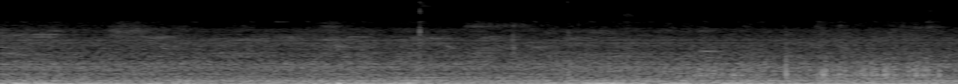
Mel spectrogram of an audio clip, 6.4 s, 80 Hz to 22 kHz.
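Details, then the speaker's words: LG 8,000 BTU room air conditioner, old unit removed from the wall years ago, on highest fan setting: low steady compressor buzz under the fan's airy rush, even and unchanging, heard just as the compressor kicks on; normal running. "Hear that buzzing? Okay, this is the loudest little sound, guys. It just kicked on. It's in full."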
